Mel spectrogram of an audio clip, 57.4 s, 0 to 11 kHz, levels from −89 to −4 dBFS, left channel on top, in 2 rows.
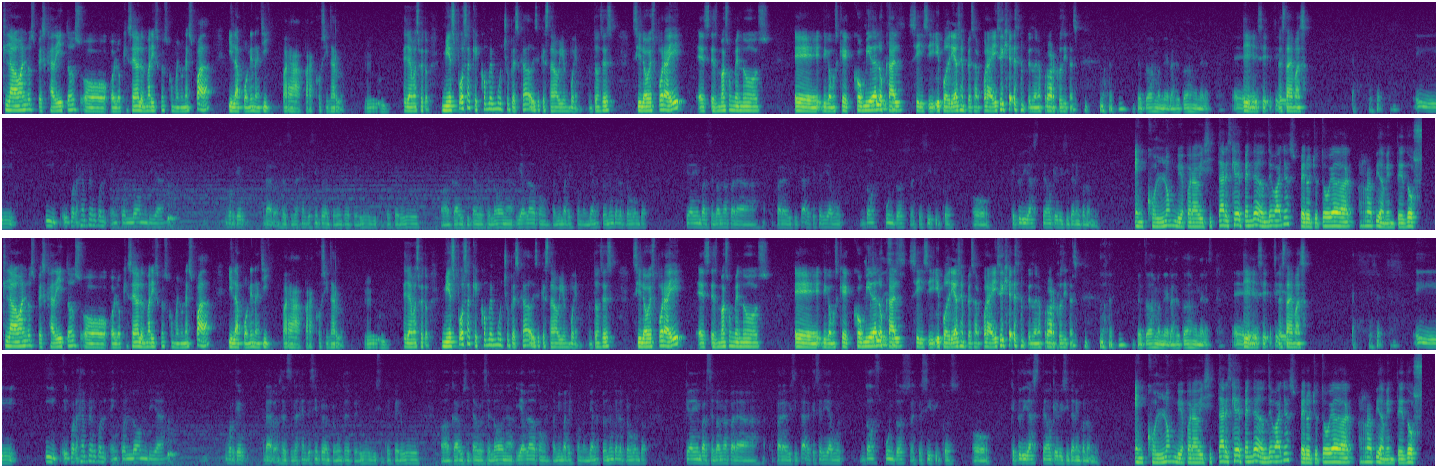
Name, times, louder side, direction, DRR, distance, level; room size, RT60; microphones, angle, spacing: voice 1, 0.0-4.2 4.5-6.8 8.0-12.2 12.6-15.3 15.8-18.0 18.3-21.5 24.8-26.1 32.0-32.1 51.3-57.1, equal, 5° right, 0.7 m, -23 dB
voice 2, 7.2-7.8 17.3-18.1 21.0-25.2 25.4-25.8 27.0-28.0 28.2-29.0 29.5-32.1 32.7-32.8 33.1-33.6 33.9-41.6 42.3-43.8 44.2-45.5 45.8-47.8 48.1-48.5 48.9-50.6, right 3 dB, 55° right, 0.8 m, -33 dB
sound 1, 30.8-39.3, left 2 dB, 80° left, 6.5 m, -55 dB
head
